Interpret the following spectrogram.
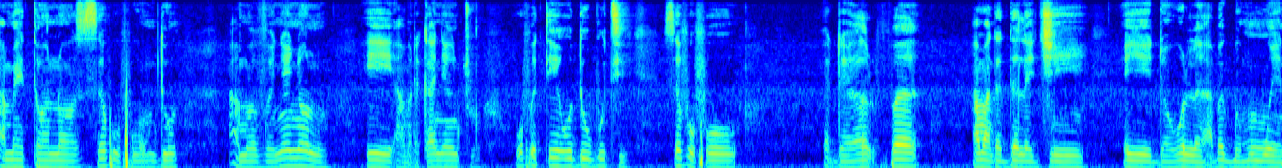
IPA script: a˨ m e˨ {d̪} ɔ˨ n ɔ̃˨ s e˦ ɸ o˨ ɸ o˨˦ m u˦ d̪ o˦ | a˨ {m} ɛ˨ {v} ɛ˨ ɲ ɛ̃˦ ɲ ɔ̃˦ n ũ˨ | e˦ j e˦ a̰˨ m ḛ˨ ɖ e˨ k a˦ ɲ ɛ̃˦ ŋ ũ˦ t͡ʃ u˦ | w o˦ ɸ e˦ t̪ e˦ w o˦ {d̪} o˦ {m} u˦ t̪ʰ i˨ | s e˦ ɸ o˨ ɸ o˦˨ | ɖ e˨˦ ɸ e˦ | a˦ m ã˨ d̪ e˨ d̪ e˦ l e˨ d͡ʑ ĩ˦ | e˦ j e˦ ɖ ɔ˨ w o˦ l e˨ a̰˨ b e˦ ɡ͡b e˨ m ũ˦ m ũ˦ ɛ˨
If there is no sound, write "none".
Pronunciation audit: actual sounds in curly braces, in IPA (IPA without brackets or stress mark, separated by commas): t̪, m, v, d̪, b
